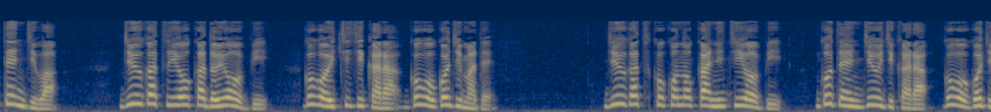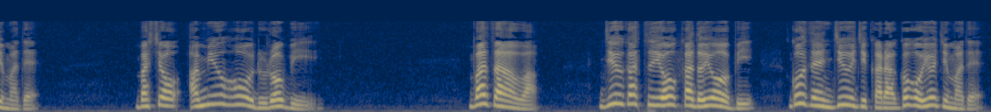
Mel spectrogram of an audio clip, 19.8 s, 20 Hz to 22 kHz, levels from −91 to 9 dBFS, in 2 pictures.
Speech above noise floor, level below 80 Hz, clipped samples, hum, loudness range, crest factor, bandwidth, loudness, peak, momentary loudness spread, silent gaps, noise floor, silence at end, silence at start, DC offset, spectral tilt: 40 dB; -58 dBFS; under 0.1%; none; 4 LU; 20 dB; 10.5 kHz; -20 LUFS; -2 dBFS; 13 LU; none; -60 dBFS; 0.1 s; 0.05 s; under 0.1%; -5 dB/octave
